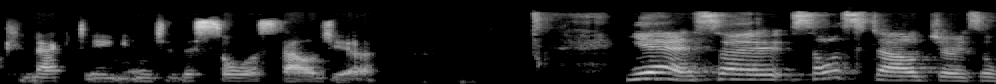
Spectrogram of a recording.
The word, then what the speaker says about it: solastalgia: So there's this word that I'm going to pronounce it wrong. Solastalgia?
